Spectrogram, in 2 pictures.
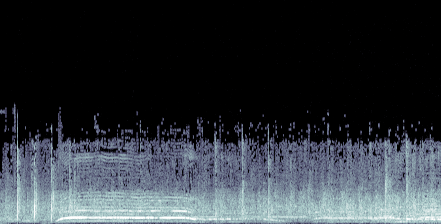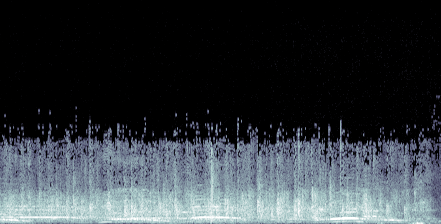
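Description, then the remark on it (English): An audience claps their hands unto Jesus in worship for about seventeen seconds, a dense crackle of many overlapping claps, with raised voices calling and singing out over the clapping throughout. “Clap your hands one more time unto Jesus.”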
